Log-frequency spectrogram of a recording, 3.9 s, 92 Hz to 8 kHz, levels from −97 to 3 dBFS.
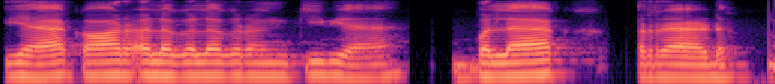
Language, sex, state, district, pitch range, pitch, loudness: Hindi, male, Uttar Pradesh, Saharanpur, 135-150 Hz, 145 Hz, -19 LUFS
